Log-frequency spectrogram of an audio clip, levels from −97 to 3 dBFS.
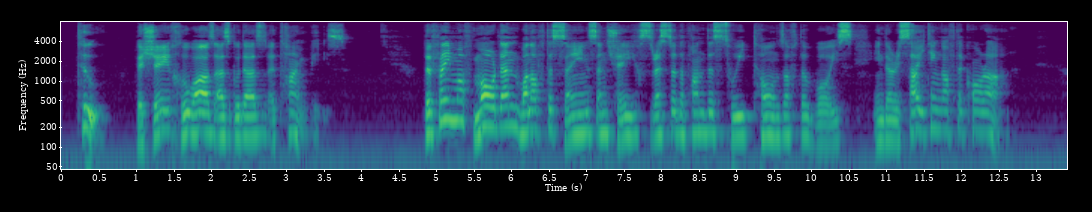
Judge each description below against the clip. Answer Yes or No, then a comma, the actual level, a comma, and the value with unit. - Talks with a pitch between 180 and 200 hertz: No, medium, 155 Hz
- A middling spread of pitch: Yes, average, 3.2 semitones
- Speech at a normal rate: Yes, average, 155 wpm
